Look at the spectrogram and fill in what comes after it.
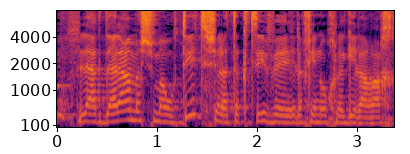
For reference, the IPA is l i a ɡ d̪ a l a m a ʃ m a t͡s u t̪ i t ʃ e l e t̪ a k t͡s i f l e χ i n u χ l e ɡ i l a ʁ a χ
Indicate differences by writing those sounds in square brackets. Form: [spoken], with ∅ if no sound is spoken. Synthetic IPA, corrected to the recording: l [e] a ɡ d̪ a l a m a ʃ m a [∅] u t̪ i t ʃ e l [a] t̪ a k t͡s i [v] l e χ i n u χ l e ɡ i l a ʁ a χ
